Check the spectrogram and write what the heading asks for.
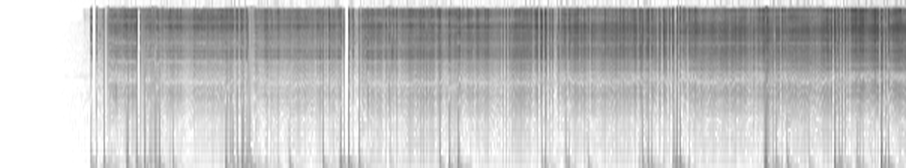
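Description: MIG welding arc crackling, a steady dense buzz with many irregular sharp pops, starting abruptly about half a second in.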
